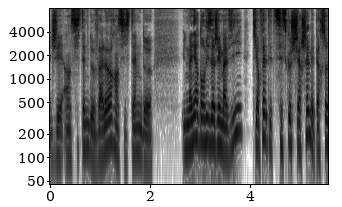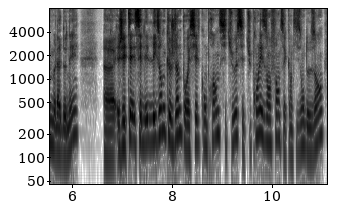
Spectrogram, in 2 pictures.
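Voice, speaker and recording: A man's voice: mid-range voice, a little mellow, no echo, studio quality. A man in his thirties from France, a guest on a podcast, talking casually and rambling with lots of fillers and restarts. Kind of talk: casual conversational interview.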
